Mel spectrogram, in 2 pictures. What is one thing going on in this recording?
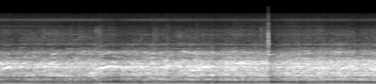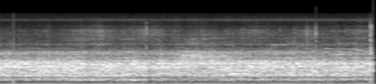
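A crowd of men and women chatters loudly in a busy echoing hall.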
